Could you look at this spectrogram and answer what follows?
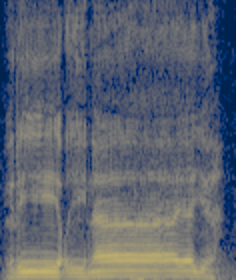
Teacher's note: ينقل حركة الهمزة إلى الساكن الواقع قبله على نون التنوين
